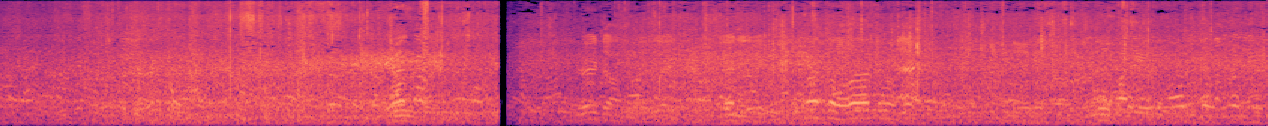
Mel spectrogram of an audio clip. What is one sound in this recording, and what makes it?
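A crowd of men talk and murmur outdoors.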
